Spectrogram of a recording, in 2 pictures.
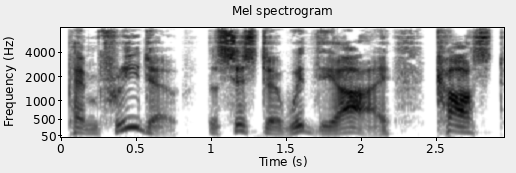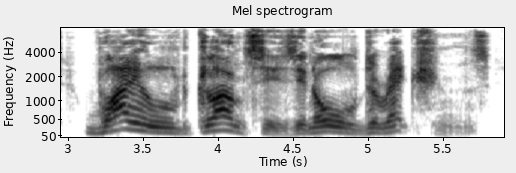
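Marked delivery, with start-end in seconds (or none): none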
